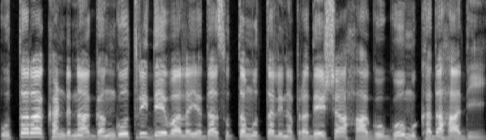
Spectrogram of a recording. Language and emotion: Kannada, neutral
